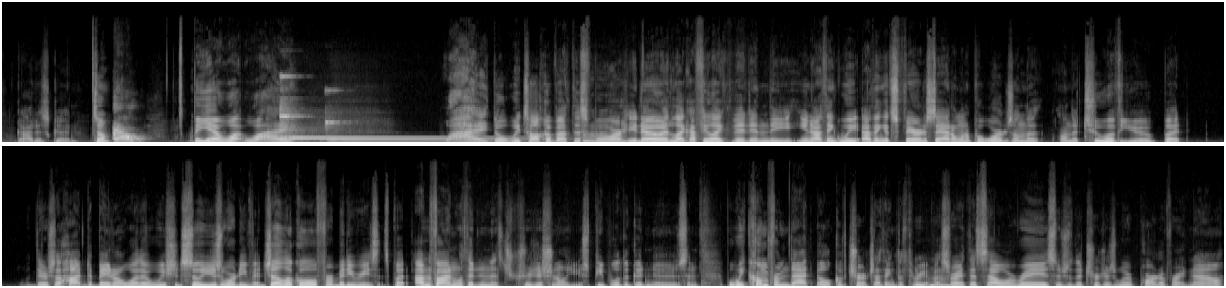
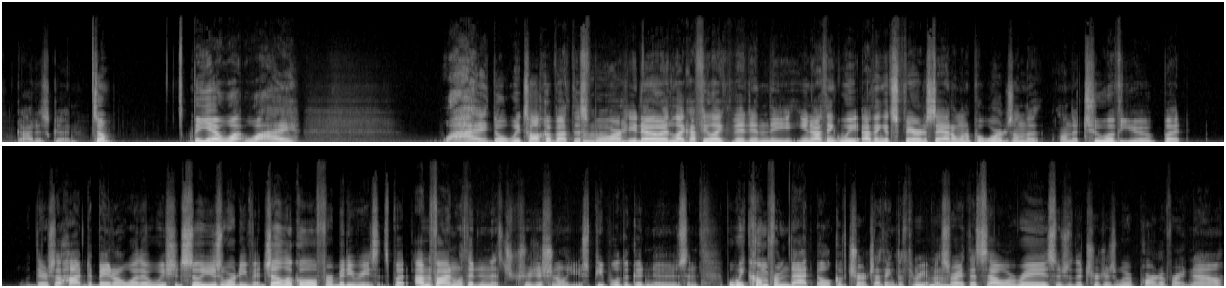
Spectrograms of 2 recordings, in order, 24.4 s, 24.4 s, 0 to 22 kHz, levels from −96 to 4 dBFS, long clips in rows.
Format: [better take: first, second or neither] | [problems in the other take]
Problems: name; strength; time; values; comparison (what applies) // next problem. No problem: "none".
second | dog barking; loud; at 1 s; peak 3 dB above the speech // doorbell; loud; from 3 to 4.5 s; peak 1 dB above the speech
